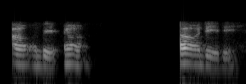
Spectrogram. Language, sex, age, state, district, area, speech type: Bodo, male, 30-45, Assam, Kokrajhar, urban, conversation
